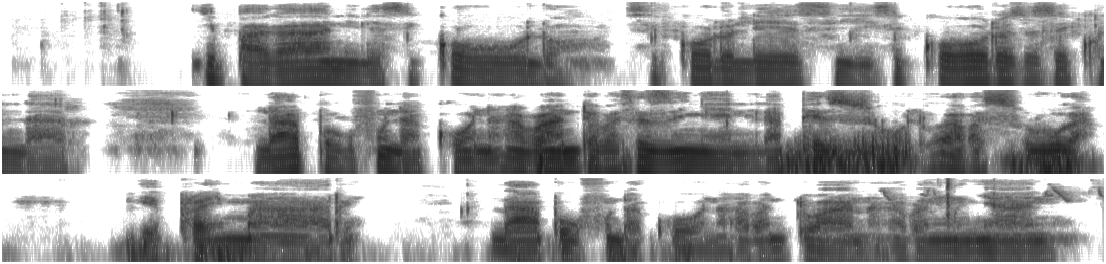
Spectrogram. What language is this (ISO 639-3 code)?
nde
